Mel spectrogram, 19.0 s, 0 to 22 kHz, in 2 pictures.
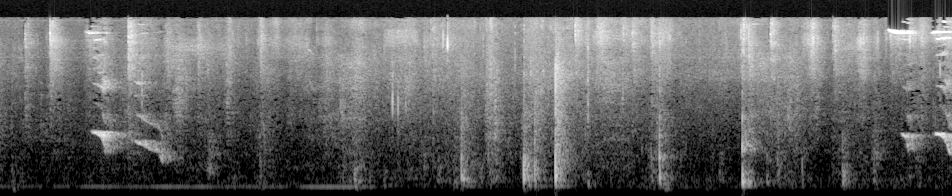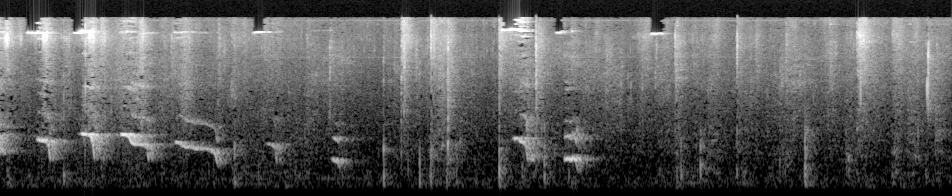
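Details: Doberman Pinscher puppies, red rust coloured, 28 days old, some following their owner indoors; high thin whimpers and yips falling in pitch, repeated in short bursts through the clip, with shuffling and tapping sounds in a small room.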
